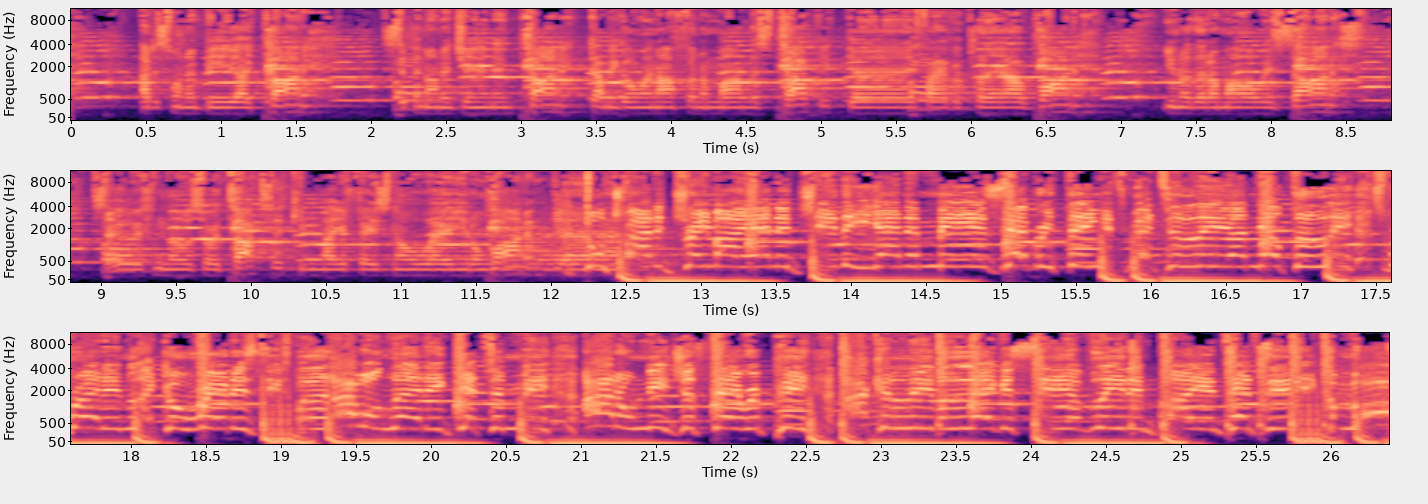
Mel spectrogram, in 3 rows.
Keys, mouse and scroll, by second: 0.3 ctrl+z, 1.0 right click, 1.6 right click, 2.3 click, 2.9-4.4 drag, 6.8 click, 7.9 ctrl+z, 8.3 click, 10.6 ctrl+z, 11.0 click, 12.9 shift+click, 14.6-15.7 shift+drag, 15.9 g, 16.2 click, 17.4-17.7 drag, 18.8 click, 19.4 ctrl+d, 21.3 click, 22.3-23.7 drag, 25.0-26.2 shift+drag.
